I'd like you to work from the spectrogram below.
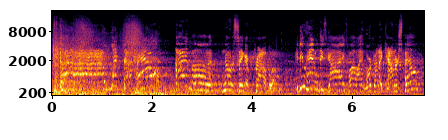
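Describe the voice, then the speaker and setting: Delivered at a moderate pace, the put-on character voice carries a slight echo amid loud background noise. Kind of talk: comic overacting. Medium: virtual streamer. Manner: excitable, boastful.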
